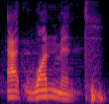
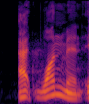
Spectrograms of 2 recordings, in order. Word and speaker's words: atonement: Probably would have been uh, pronounced something like at one mint. At one mint.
